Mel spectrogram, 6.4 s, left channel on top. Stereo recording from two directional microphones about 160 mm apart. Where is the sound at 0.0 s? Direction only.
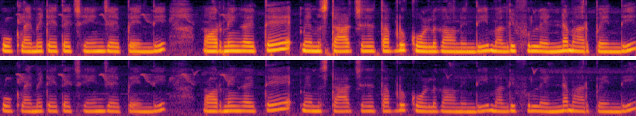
25° left (ahead or behind).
